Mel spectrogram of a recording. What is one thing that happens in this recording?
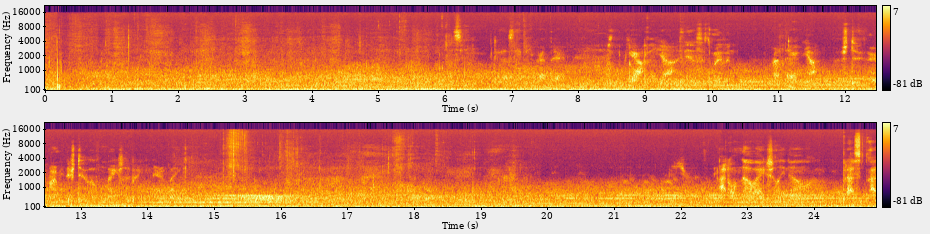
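Dry grass rustles and crunches underfoot.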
